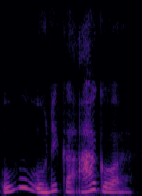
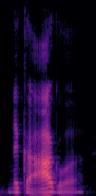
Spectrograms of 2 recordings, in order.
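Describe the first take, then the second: First: Much softer, slow and drawn out; soft slow "Ooh, Nicaragua" with interest; intrigued purr. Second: Said in the usual way. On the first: Retold or imitated. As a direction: savour the name like a treat. She savours the answer, intrigued.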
